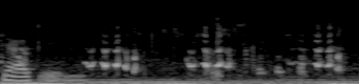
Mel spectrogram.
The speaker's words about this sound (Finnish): Mä en ole ikinä ollut näin lähellä kalkkunaa, voi hyvänen aika.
